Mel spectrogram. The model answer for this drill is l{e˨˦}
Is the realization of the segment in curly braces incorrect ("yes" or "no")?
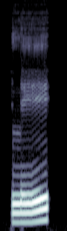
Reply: no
